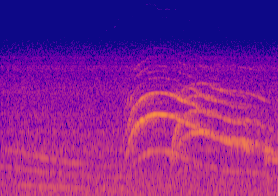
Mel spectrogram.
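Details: Cats fighting in Japan: a faint low drawn-out growl, then a louder wavering yowl rising and bending down over about two seconds against steady background hiss.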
